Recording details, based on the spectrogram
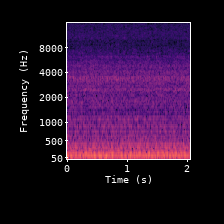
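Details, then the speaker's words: VW Touareg 2.5 TDI diesel at idle, with some crankcase blow-by. A light, fast crackling rattle like a small bell sits over the engine note, described as gears rattling; it disappears completely when the air conditioning adds load. "Ну вот этот треск, конечно, напрягает. Вы его сейчас слышите. Как мелкий колокольчик"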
